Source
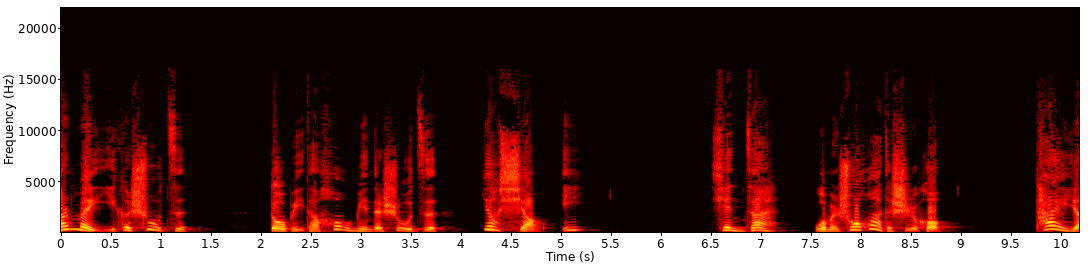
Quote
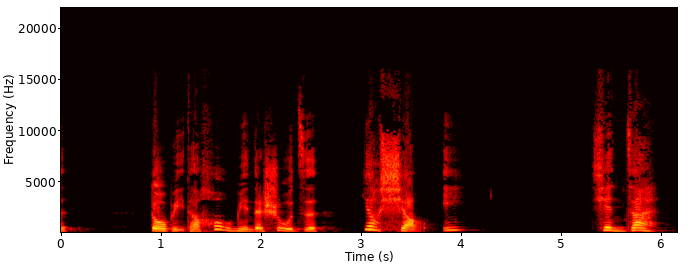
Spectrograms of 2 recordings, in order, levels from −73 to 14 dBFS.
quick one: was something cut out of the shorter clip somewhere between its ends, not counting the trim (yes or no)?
no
